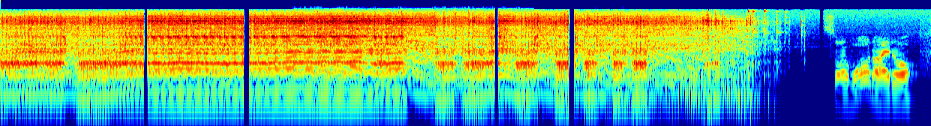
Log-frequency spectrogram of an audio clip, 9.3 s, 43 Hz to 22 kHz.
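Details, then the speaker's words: Older Poulan 2150 chainsaw, Walbro carburetor deliberately untuned: steady high drone then blubbering and wavering off throttle; running way too rich, low (left) screw to be turned in half a turn. "I can tell it's running way too rich so when that happens usually the case is that you got to screw in the low screw which is the left screw"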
